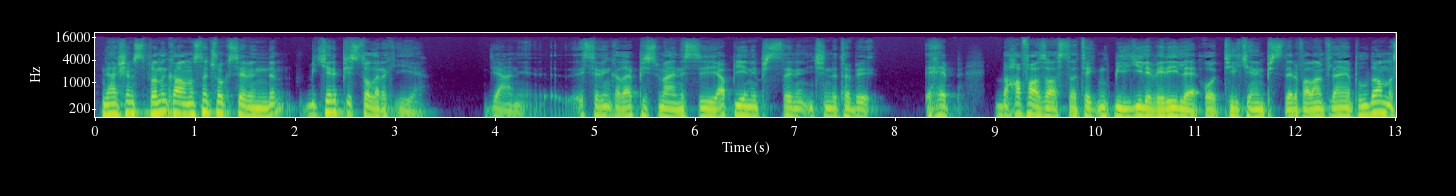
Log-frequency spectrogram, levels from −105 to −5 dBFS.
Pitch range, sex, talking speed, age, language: 105-130 Hz, male, 160 wpm, 30-49, Turkish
